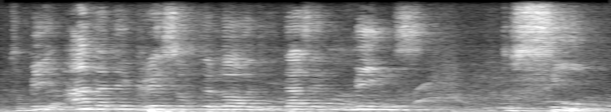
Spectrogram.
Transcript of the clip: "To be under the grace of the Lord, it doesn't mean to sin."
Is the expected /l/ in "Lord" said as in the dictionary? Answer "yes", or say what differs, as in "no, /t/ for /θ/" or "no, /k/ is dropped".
yes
